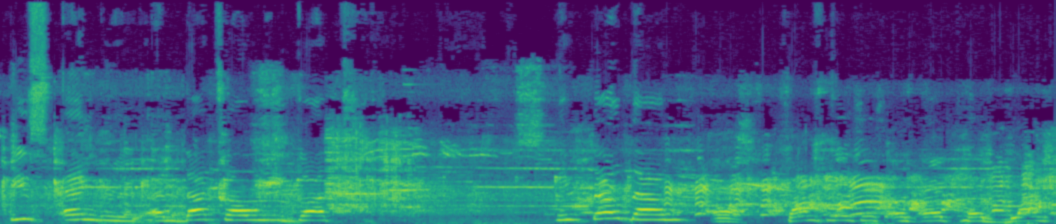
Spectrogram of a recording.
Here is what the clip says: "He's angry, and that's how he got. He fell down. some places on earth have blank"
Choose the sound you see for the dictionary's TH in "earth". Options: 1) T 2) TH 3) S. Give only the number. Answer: 1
